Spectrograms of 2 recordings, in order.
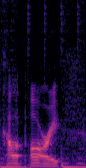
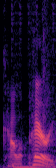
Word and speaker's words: Calipari: I've been saying it wrong the whole time because I always said Calipari. And when he announced his name the other day, or when I first heard him say his name, he says Calipari.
